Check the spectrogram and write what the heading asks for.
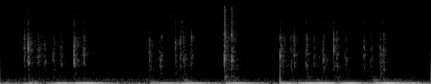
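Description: Typing on a computer keyboard: irregular keystrokes, with a low rumble underneath.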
